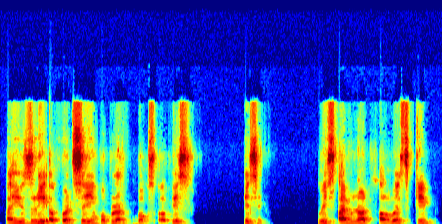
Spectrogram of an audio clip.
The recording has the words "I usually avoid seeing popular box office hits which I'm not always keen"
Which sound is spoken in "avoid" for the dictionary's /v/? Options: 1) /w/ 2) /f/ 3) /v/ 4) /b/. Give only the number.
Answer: 2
